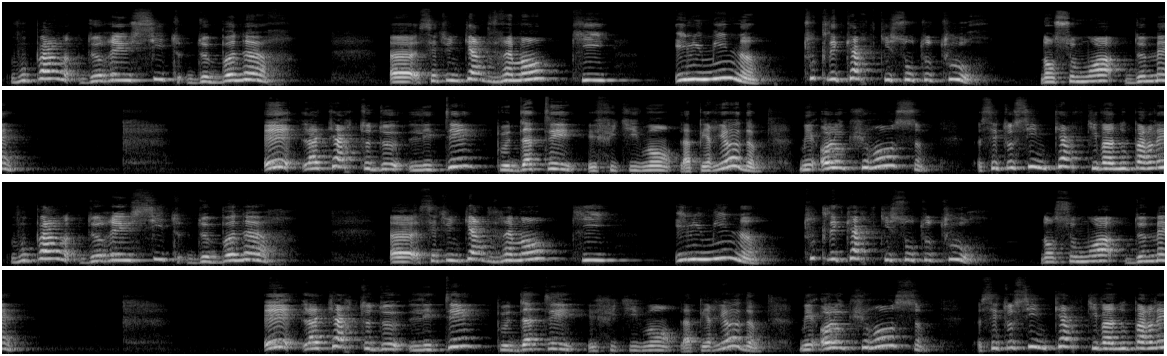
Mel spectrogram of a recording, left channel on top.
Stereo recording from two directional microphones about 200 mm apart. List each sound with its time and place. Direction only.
0.1 s speech: 20° left (ahead or behind)
12.8 s a sound: 40° left (ahead or behind)
14.2 s speech: 25° left (ahead or behind)
17.1 s speech: 55° left (ahead or behind); by 23.2 s 30° left (ahead or behind)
